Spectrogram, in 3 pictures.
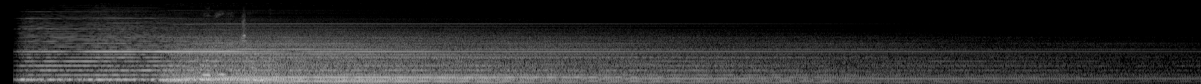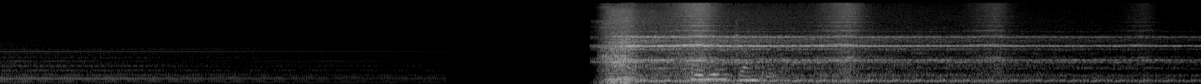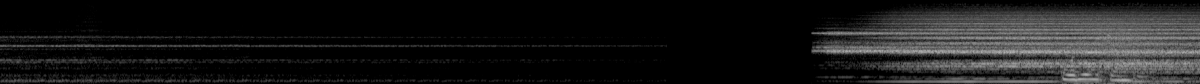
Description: strange film ambiance

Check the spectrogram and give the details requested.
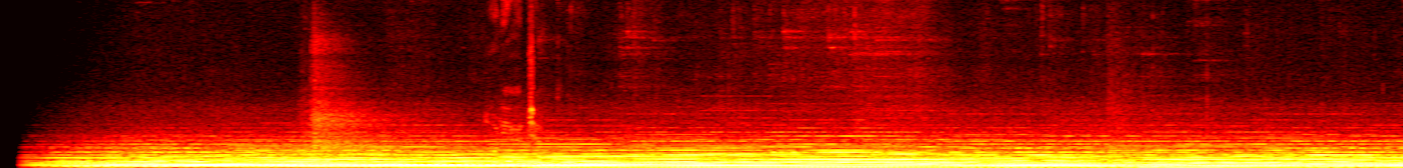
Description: cathedral organ during communion; hollywoodedge

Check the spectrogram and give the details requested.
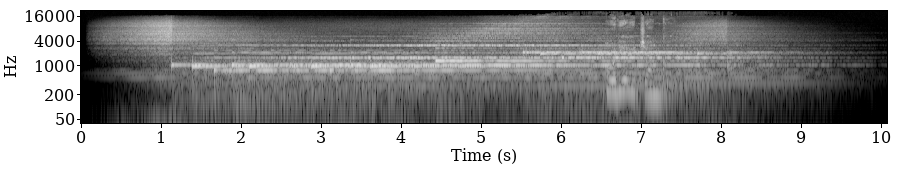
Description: atmospheric piano logo

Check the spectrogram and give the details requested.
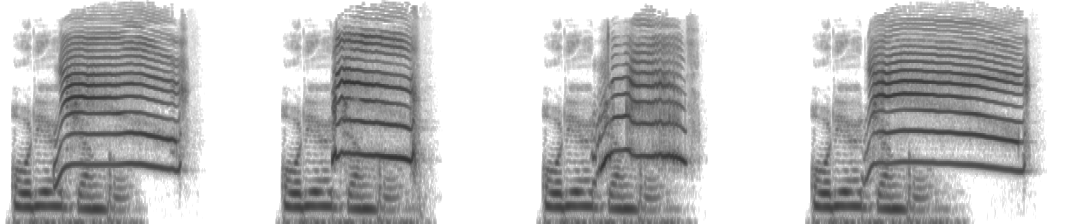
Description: kitty pack

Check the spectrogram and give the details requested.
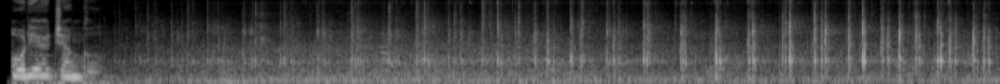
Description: horse cab close passing

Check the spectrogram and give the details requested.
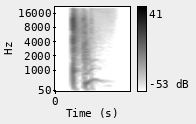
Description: object hygiene floss twitch

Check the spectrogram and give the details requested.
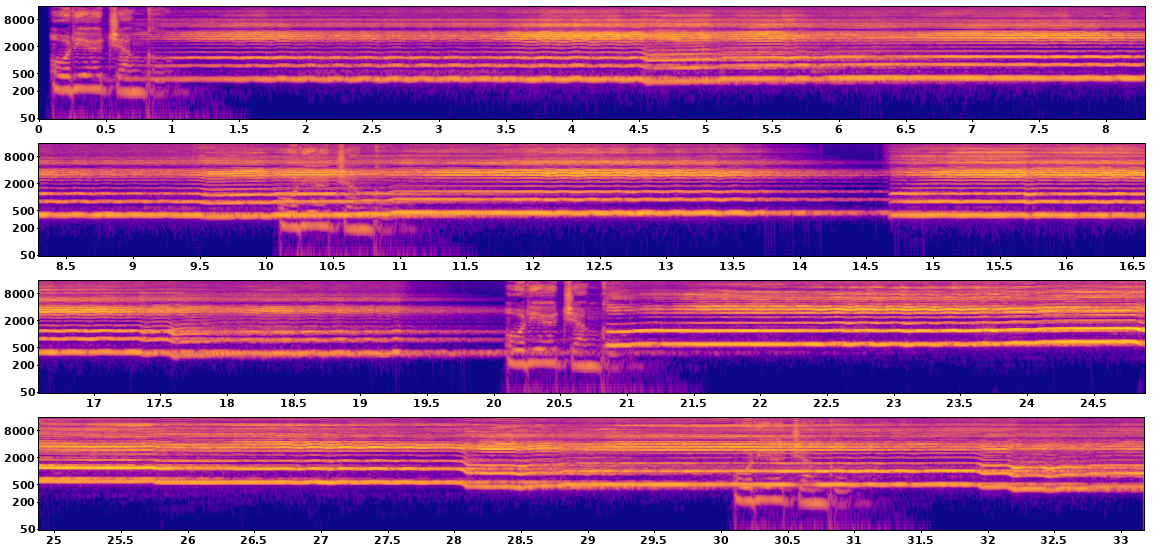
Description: uplifting opera soprano vocal

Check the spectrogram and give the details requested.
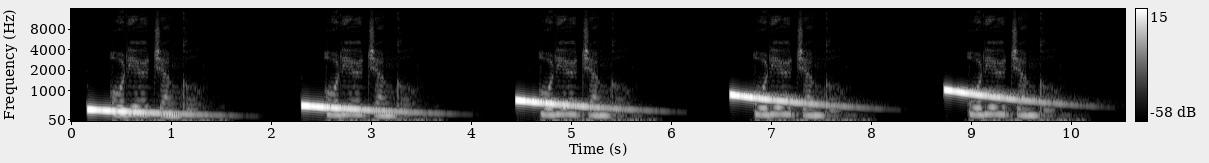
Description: cartoon falling pack

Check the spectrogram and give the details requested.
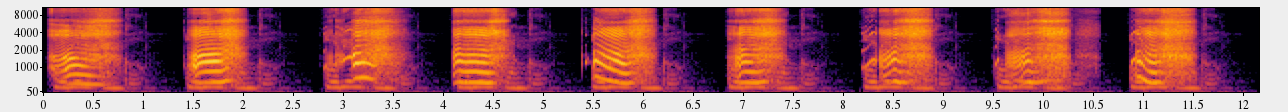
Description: female moans

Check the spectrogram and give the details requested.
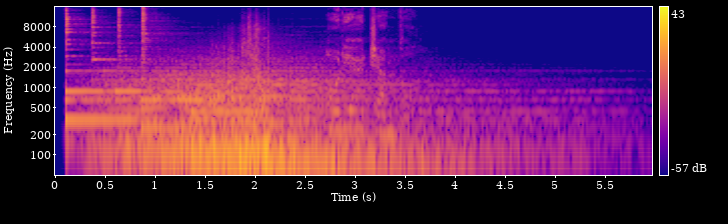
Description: short soft gentle animation logo

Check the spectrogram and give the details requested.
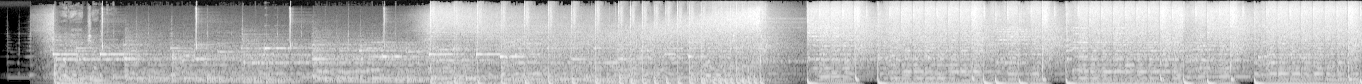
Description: inspiring future bass

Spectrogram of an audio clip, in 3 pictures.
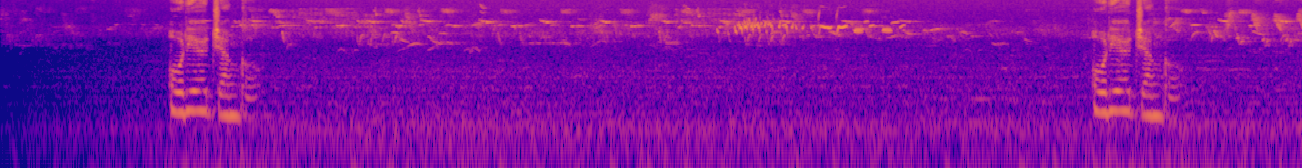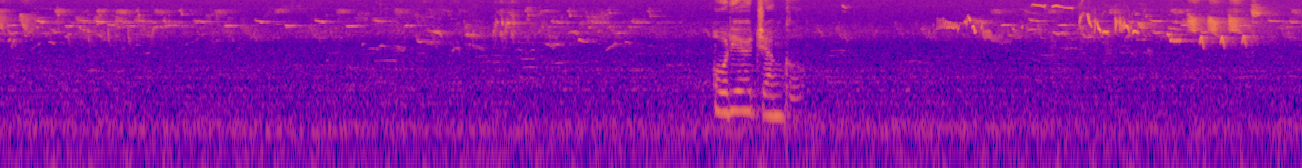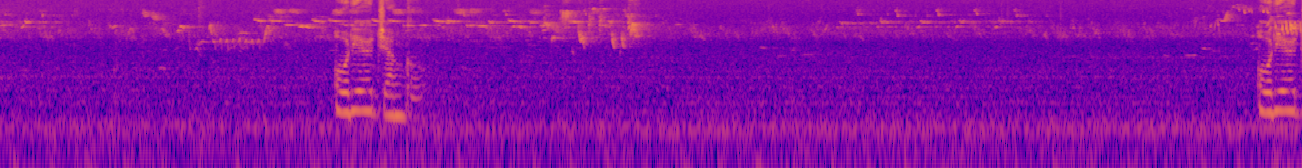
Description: morning bird singing in the city

